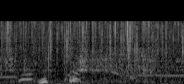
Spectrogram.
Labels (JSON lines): {"label": "biophony, cascading saw", "recorder": "SoundTrap 600 or HydroMoth"}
